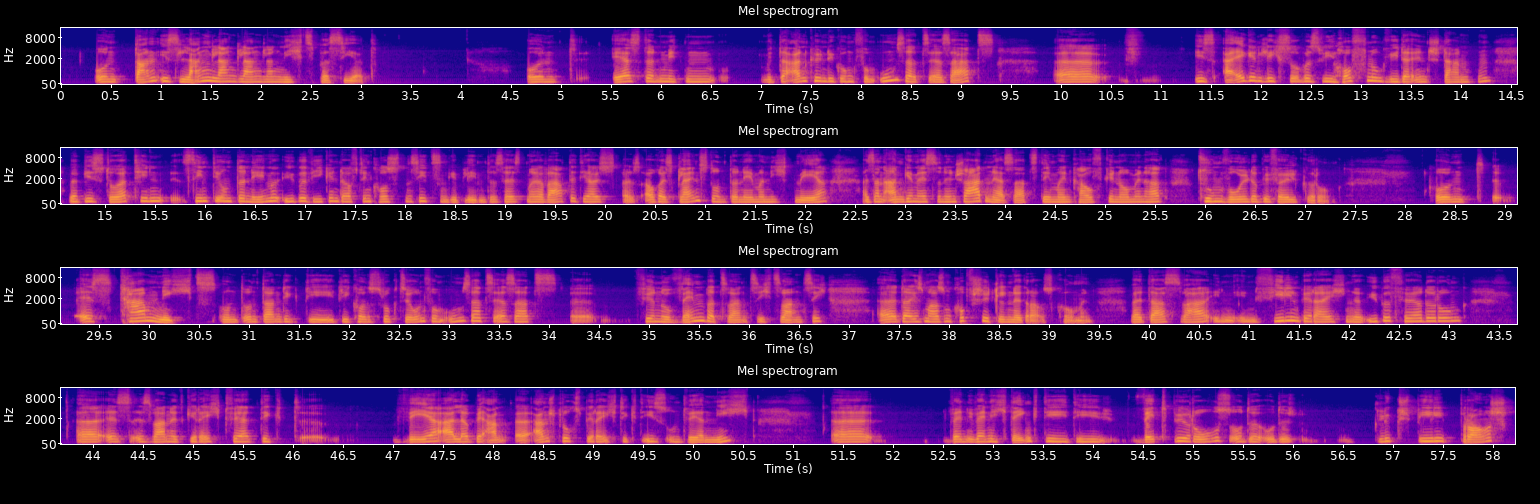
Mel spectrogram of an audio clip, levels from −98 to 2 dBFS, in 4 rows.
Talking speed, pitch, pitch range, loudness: 130 wpm, 170 Hz, 160-195 Hz, -25 LUFS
